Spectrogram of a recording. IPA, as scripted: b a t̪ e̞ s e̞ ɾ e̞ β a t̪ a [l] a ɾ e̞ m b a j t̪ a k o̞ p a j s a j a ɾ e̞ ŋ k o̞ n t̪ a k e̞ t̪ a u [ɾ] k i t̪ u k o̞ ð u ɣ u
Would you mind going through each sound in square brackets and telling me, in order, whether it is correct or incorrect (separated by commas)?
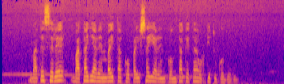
incorrect, correct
